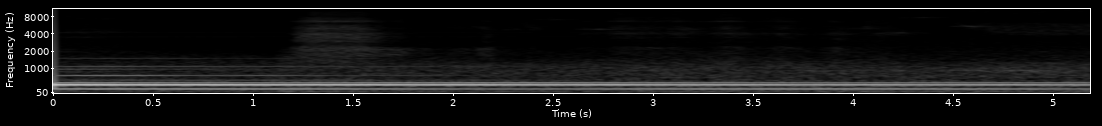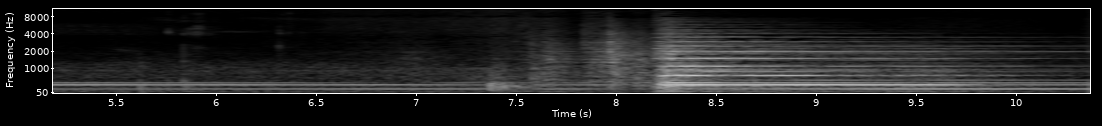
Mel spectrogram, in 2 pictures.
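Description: A 1649 church bell by Evans of Chepstow, the 13 cwt 6th of a ring of eight, tolled half-muffled with a leather pad strapped on one side. The hum of one stroke slowly dies away, then a new stroke about eight seconds in rings out and sustains.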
